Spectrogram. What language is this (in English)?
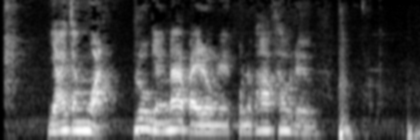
Thai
